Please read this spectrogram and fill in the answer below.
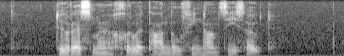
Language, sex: Afrikaans, male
